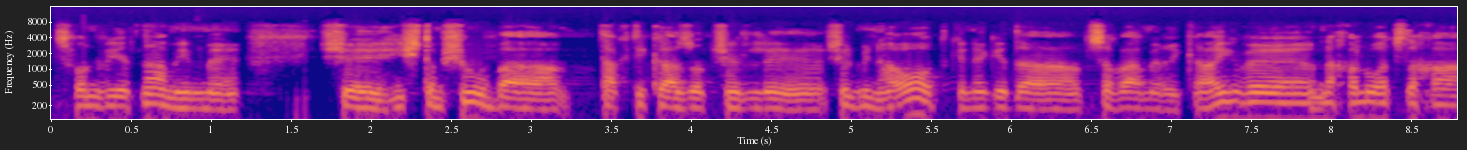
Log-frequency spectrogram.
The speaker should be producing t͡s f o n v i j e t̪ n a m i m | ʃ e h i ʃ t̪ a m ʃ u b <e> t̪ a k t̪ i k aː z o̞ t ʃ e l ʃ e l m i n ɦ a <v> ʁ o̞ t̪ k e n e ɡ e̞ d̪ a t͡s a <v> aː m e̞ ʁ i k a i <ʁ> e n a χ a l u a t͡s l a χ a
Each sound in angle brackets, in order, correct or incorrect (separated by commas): incorrect, incorrect, correct, incorrect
